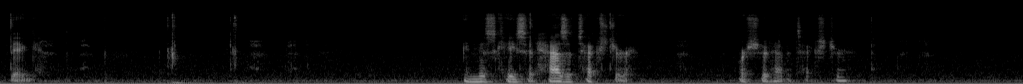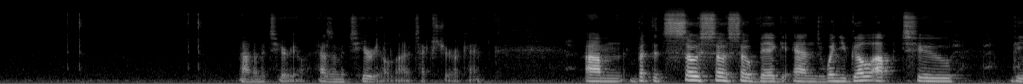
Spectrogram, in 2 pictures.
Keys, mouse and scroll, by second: 1.0-1.4 scroll up 3, 1.4-2.3 scroll down 5, 2.3 shift+middle click, 3.1-3.7 scroll up 3, 5.7 click, 7.3-8.4 scroll up 1, 8.4 middle click, 8.4 scroll up 2, 9.8-10.1 scroll up 1, 11.5 click, 14.0 middle click, 16.4-17.2 scroll down 1, 17.2 scroll down 3, 18.4-19.7 scroll up 2, 20.3-20.4 scroll up 21.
